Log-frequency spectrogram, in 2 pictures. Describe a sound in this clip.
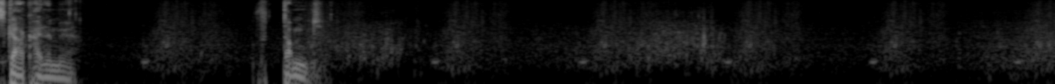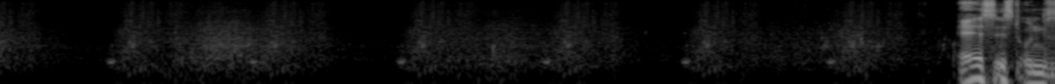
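A paddle splashes through water in slow, regular strokes.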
